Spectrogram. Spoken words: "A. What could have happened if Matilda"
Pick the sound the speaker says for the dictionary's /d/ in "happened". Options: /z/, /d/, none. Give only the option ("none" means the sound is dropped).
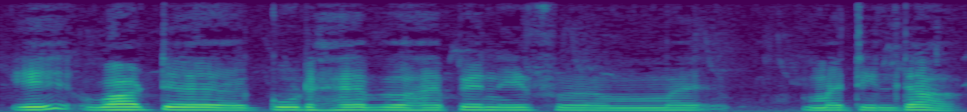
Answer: none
